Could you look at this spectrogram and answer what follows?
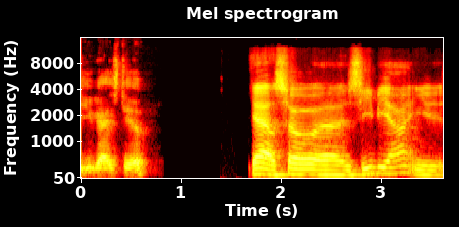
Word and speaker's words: Xebia: Yeah, so Xebia, and you spelled with an X, by the way.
